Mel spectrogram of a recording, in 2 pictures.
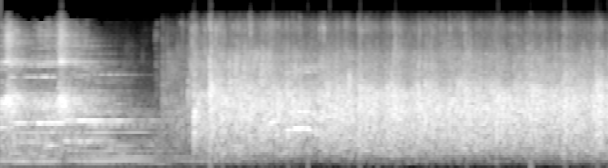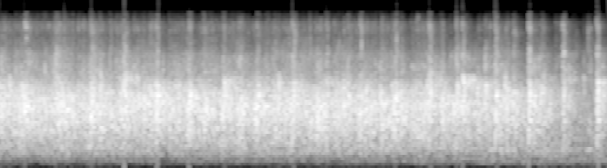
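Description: A plucked-string rondalla (guitars and lutes) ends its piece on a fading final chord, then about two seconds in an audience breaks into applause, which continues steadily and tails off near the end.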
